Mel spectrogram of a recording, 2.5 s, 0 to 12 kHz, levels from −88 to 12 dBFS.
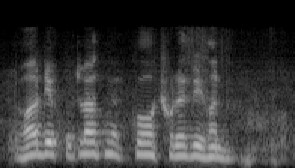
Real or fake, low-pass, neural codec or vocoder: fake; 7.2 kHz; codec, 16 kHz, 0.8 kbps, ZipCodec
